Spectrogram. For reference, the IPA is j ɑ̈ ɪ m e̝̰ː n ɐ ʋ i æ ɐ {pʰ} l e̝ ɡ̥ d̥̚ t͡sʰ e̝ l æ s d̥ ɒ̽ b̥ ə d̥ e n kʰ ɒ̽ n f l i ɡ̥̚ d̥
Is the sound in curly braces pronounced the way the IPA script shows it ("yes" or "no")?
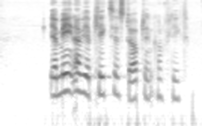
yes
